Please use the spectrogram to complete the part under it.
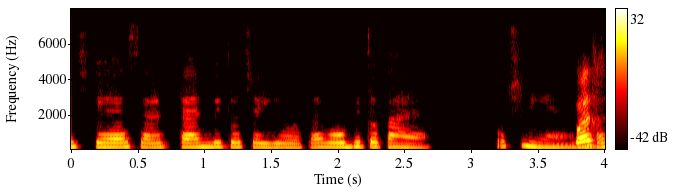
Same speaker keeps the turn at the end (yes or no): no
